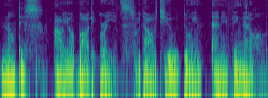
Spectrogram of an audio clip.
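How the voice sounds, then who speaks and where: A man leading a guided meditation in a soft, soothing voice with gentle instructions that trail into whispers. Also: extremely low pitch, animated, gravelly, breathy edge, dry recording. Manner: slow, gentle instructions with long pauses.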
